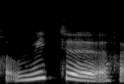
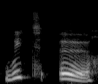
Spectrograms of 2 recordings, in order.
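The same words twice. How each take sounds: First: Huit heures joined, the T carried into heures; liaison. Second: Huit heures slowly, the two words set apart to show the final T; liaison demonstration. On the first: Teacher shows how you make the liaison, huit heures run together. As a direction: link "huit heures" so it sounds like "wee-teur". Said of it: "That's how you ... make the liaison". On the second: Teacher explains the liaison to the class, huit heures slowly taken apart. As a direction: break "huit heures" into huit, then heures, sounding the T. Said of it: "T and E makes liaison". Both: Shown as a demonstration.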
